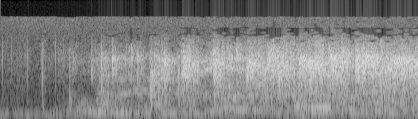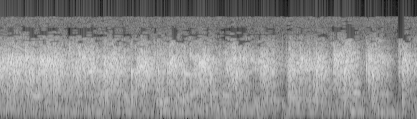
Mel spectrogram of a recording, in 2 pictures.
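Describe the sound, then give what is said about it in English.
Steady applause from a group of men, a dense crackle of many hands clapping at once that holds loud and even for several seconds, with a faint murmur of voices underneath. “Thanks for the applause, gentlemen.”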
